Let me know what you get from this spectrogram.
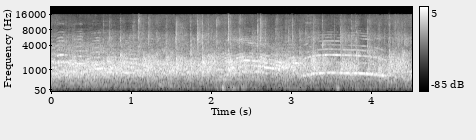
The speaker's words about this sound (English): Thank you for applauding my pain.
